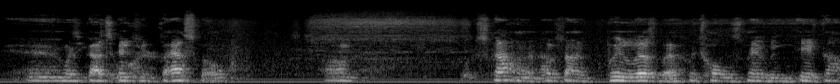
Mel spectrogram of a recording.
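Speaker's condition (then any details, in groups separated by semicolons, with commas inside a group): Parkinson's disease; mild, about four years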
